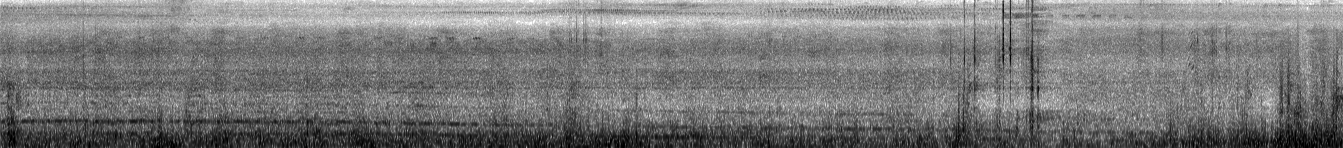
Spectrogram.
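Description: Wind rumbles and buffets against the microphone while moving.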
